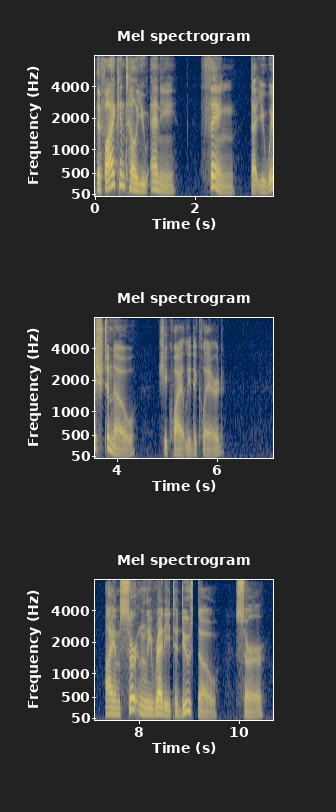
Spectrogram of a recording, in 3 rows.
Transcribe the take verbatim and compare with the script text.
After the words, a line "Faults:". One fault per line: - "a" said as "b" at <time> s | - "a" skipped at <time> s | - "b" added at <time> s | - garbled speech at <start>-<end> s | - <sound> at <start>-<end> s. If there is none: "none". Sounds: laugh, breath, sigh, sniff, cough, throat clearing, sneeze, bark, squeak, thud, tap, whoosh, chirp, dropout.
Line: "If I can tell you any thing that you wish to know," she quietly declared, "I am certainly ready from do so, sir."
"If I can tell you any thing that you wish to know," she quietly declared, "I am certainly ready to do so, sir."
Faults:
- "from" said as "to" at 8.6 s
- dropout at 9.1-9.2 s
